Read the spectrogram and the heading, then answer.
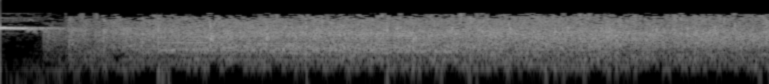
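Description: A short, sharp whistle blast sounds at the very start, ending a panellist's turn in a panel game and gaining Martin Jarvis an extra point, immediately swallowed by loud, sustained applause from an audience that carries on steadily to the end.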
